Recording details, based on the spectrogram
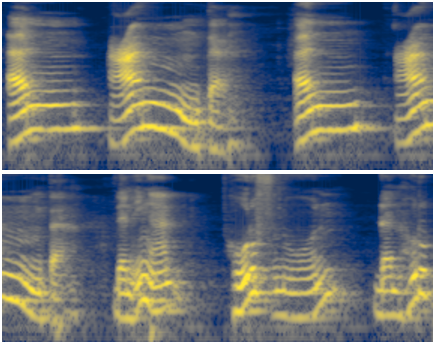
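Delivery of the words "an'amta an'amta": An'amta slowly with a clear n and m; teacher modelling clear izhar. Shown as a demonstration. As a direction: pronounce An'amta with each sound distinct. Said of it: "harus jelas".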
